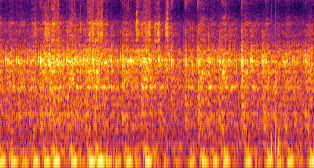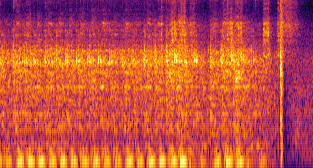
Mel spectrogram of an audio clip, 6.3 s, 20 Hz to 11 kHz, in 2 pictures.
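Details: Honda CG 125 Euro 2 new model starts, then idle stumbles with uneven, lumpy firing and missing, and dies within seconds of releasing the throttle; the cause is an air leak through a cut or cracked intake pipe/rubber.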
